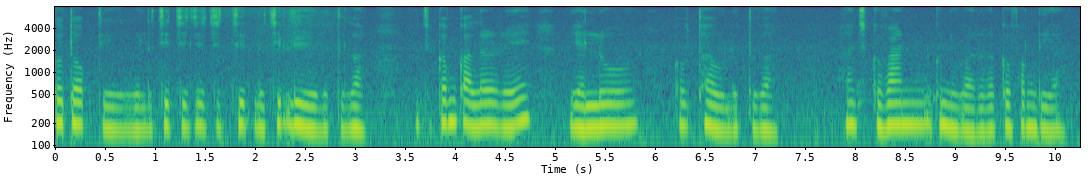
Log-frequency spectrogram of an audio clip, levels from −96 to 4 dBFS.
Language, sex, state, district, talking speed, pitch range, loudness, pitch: Wancho, female, Arunachal Pradesh, Longding, 125 wpm, 165-190 Hz, -16 LUFS, 180 Hz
